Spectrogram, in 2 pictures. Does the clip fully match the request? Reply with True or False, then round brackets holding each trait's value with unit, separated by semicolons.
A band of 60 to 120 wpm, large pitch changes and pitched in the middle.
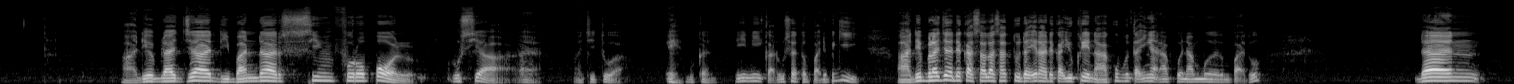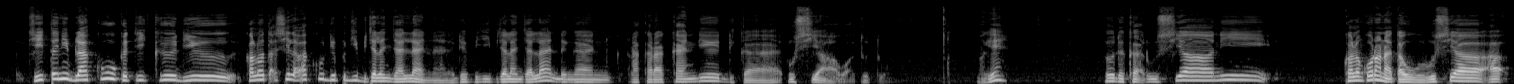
False (135 wpm; 7.6 semitones; 150 Hz)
